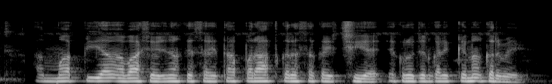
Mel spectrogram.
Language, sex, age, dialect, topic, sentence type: Maithili, male, 18-24, Angika, banking, question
